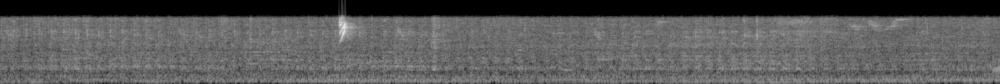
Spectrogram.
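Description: Steady low hum of an idling truck engine, with one short high chirp from a bird about three and a half seconds in.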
